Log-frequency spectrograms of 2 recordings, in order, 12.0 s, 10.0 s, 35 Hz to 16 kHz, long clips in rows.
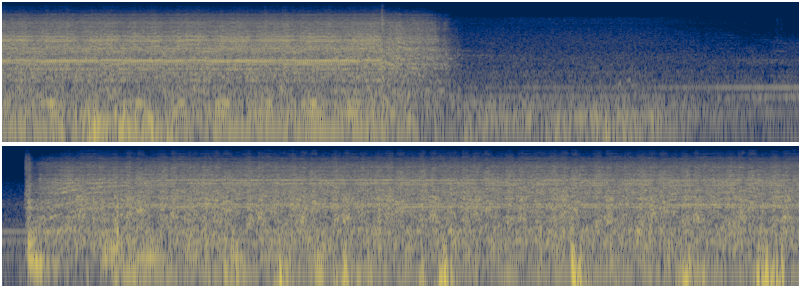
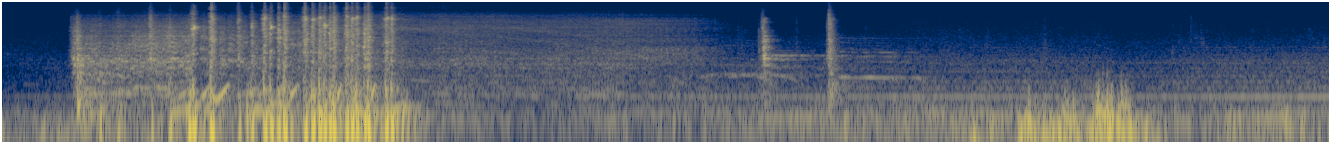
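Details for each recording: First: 1968 International 1100C truck, engine from a 1976 Scout II, cranked with spark plugs out to expel Mystery Oil from cylinders: fast even cranking bursts about four beats a second, no compression, stopping and restarting. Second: 1968 International 1100C truck with engine from a 1976 Scout II, first start in years on ether: starter whirs, engine catches and runs unevenly a few seconds then dies back; rough, a little smoky from Marvel Mystery Oil, not yet tuned.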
